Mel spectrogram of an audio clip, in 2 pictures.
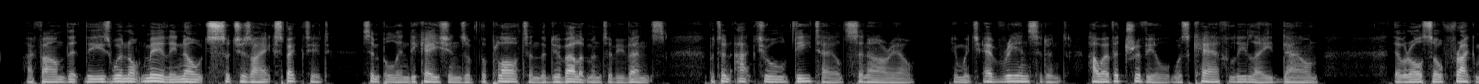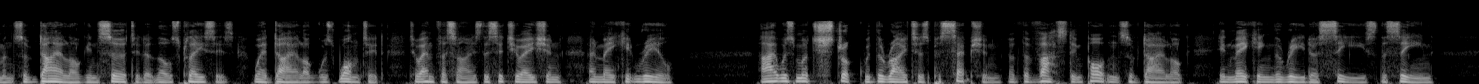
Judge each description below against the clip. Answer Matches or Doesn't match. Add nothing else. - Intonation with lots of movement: Doesn't match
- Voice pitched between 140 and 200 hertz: Doesn't match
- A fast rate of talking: Doesn't match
